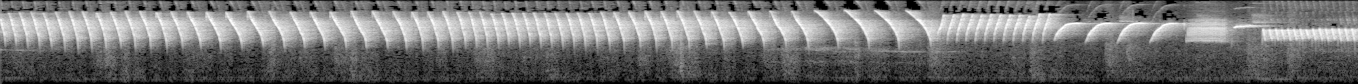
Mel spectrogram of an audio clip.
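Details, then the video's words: Singing Belgian canary delivering a long, very fast roll of downward-sweeping notes for about ten seconds, then slower looping whistled notes and a short steady high tone. "espetacular canto canário belga"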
